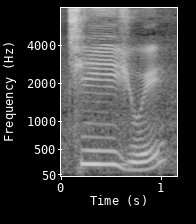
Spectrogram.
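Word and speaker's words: 七月: इसी तरह 7वां मंथ है यानी जुलाई को चाइनीज़ में कहते हैं छी युए।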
